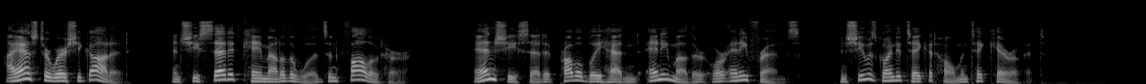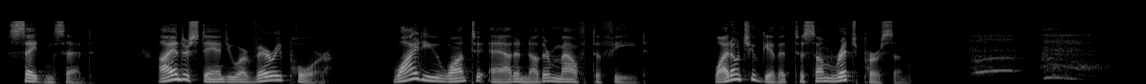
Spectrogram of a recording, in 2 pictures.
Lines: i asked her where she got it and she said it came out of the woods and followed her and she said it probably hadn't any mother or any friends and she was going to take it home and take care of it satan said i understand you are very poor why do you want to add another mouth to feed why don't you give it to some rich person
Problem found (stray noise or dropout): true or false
true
